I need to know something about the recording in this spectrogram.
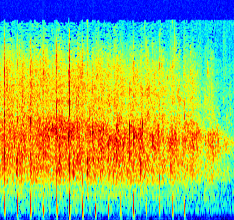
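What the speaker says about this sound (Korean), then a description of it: "우리 찬양대원들에게 격려 박수하겠습니다." A church congregation applauds the choir during a Sunday worship service, a sustained even patter of many hands clapping with a few sharper individual claps standing out, steady and moderately close throughout.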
